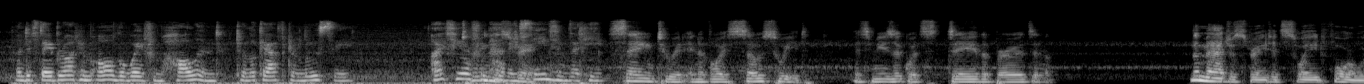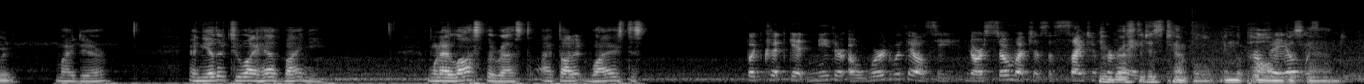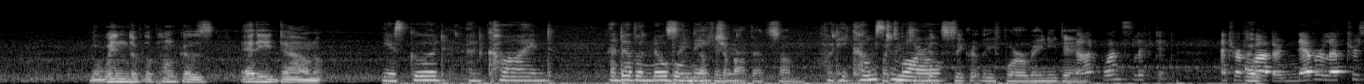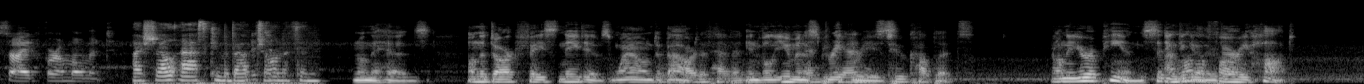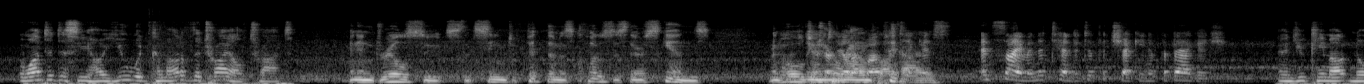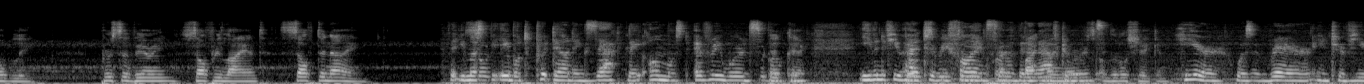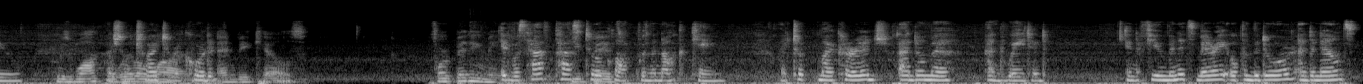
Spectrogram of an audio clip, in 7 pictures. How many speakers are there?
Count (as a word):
five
